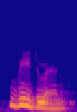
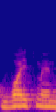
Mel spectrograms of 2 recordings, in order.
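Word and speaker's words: Weismann: और समसूत्री विभाजन होता हुआ किसने देखा था, तो सबसे पहले समसूत्री विभाजन को देखने वाले थे वीजमैन। कहीं कहीं आपको वॉइसमैन भी लिखा दिखाएगा, है ना, इसकी स्पेलिंग कुछ इस तरह की होती है।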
